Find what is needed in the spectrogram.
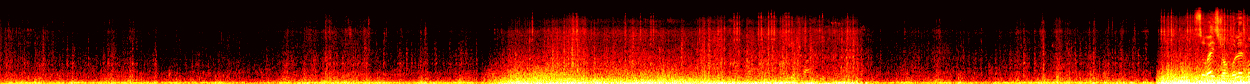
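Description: Open safari jeep driving along a dirt forest track: engine and tyre rumble with wind buffeting the microphone. It gets louder about ten seconds in and drops back about seven seconds later.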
